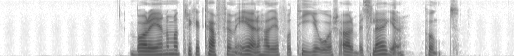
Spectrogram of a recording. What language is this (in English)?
Swedish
